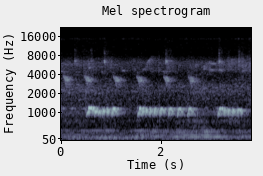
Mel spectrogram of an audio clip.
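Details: Local Indonesian zebra dove singing a series of soft trilled cooing phrases at a steady mid pitch, each about half a second long and repeated roughly every second, over a low background hum.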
